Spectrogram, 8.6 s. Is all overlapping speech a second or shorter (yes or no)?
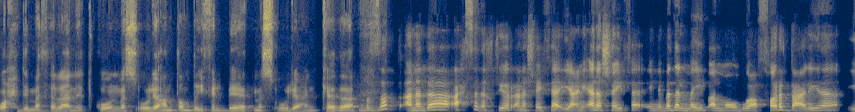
yes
